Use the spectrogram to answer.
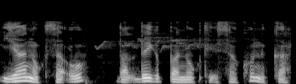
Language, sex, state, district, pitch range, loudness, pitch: Garo, male, Meghalaya, South Garo Hills, 115-150 Hz, -18 LUFS, 135 Hz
